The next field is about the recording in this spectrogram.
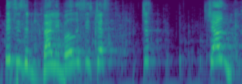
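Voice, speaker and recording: An actor playing a grumpy, anxious radio co-host in a comic audio drama, fretful, complaining and dramatic. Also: male voice, very high-pitched, lively intonation, a little slow, background noise. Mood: scornful.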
